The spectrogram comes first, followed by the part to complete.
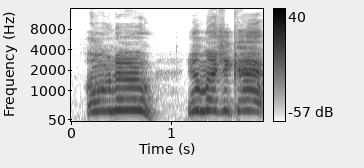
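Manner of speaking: loud, drawn-out storybook exclamation, cried out. Reading a story aloud, the cats cry out to Keith: crying out. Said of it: "cried the cats".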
